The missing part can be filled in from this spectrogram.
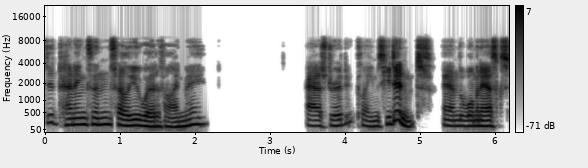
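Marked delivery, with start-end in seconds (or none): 0.0-2.1 dreamy, drifting, faraway dreamlike voice. A narrator reads a woman's question to the visitors, in a dreamy voice. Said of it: "asks in her dreamy voice".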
